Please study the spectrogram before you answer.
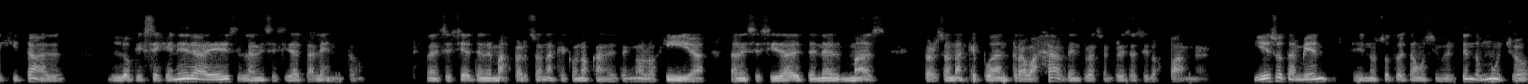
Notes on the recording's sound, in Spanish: Realizamos un evento online en vivo para acercar esta novedad al mercado.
